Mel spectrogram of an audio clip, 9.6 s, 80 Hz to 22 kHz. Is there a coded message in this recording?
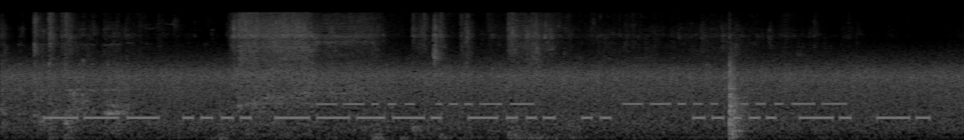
Yes: Morse code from 0.4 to 9.4 s, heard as two keyed tones, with radio static and kitchen noise. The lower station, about 13 wpm, 640 Hz: OH9BI 5NN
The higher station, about 15 wpm, 1170 Hz: 73 73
